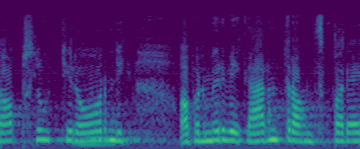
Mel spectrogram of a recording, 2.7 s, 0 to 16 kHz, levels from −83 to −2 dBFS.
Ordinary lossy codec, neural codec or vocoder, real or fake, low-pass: none; none; real; 10.8 kHz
